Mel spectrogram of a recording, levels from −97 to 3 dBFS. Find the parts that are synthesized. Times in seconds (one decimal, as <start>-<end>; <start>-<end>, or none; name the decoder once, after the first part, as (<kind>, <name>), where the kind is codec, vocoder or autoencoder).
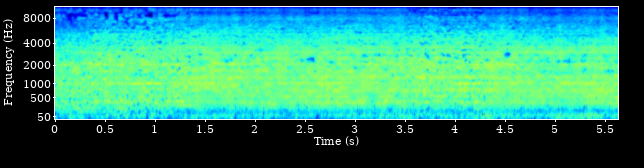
1.4-3.5 (vocoder, WaveNeXt); 4.3-5.6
